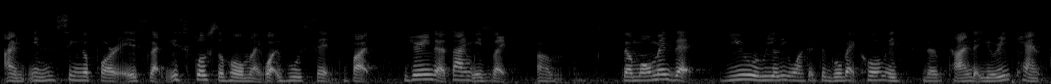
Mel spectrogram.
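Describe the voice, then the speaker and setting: A woman from the Philippines, a nurse guest, speaking earnestly and haltingly with many fillers. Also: on the low side, darkish tone, a little hiss or hum. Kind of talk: casual podcast chat.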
